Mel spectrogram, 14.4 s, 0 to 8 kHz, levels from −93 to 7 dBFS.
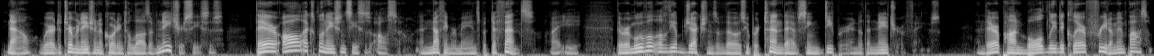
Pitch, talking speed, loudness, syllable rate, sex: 120 Hz, 185 wpm, -21 LUFS, 6.7 syllables/s, male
